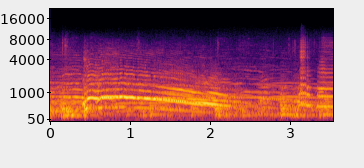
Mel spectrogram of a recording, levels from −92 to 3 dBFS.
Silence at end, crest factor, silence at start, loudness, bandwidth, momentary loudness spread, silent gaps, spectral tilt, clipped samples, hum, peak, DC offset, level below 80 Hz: 0 s; 12 dB; 0 s; -12 LUFS; 8.6 kHz; 12 LU; none; -7 dB/octave; under 0.1%; none; 0 dBFS; under 0.1%; -50 dBFS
